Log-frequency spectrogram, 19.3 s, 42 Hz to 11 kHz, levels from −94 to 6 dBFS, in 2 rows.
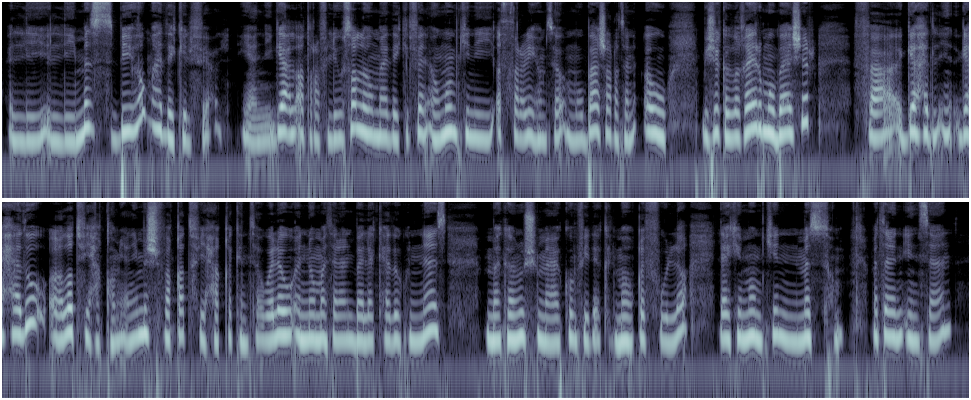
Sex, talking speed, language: female, 160 wpm, Arabic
